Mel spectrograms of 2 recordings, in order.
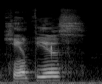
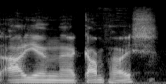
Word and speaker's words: Arjen Kamphuis: Camphius. Is that how you say it? Got me on that one. I can say it in Dutch. How do you say his name? His name is Arjen Kamphuis.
